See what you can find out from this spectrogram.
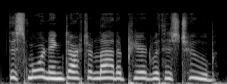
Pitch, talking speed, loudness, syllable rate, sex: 275 Hz, 210 wpm, -15 LUFS, 5.5 syllables/s, female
